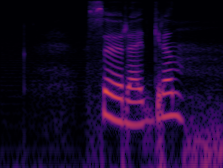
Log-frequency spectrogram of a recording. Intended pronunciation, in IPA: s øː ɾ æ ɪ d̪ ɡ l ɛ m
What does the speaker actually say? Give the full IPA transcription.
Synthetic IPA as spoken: s øː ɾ æ ɪ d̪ ɡ ɾ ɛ n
